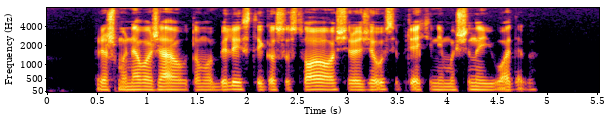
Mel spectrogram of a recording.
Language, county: Lithuanian, Vilnius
